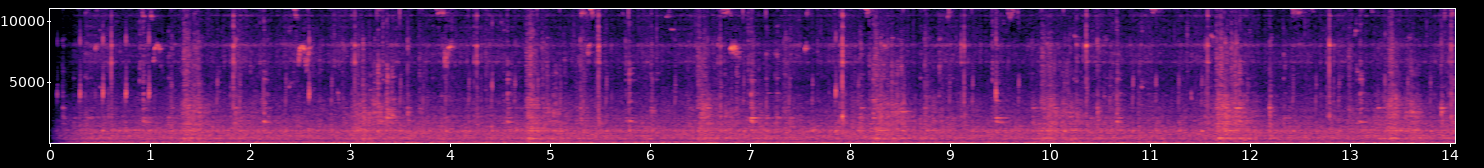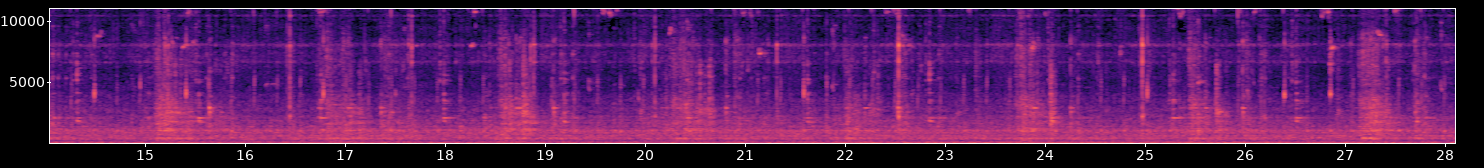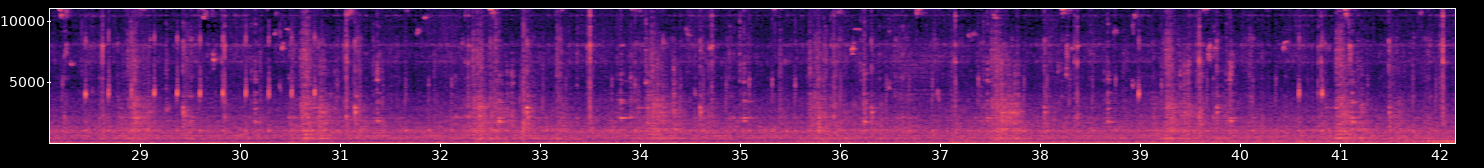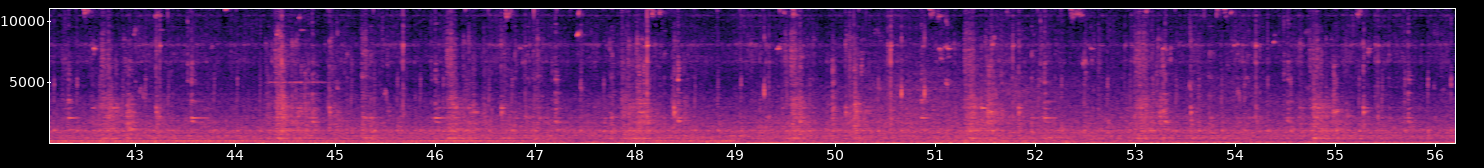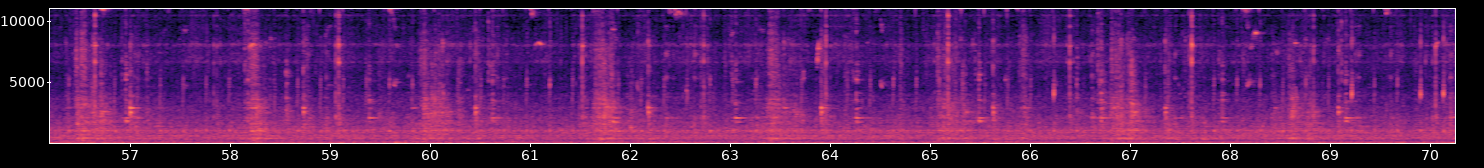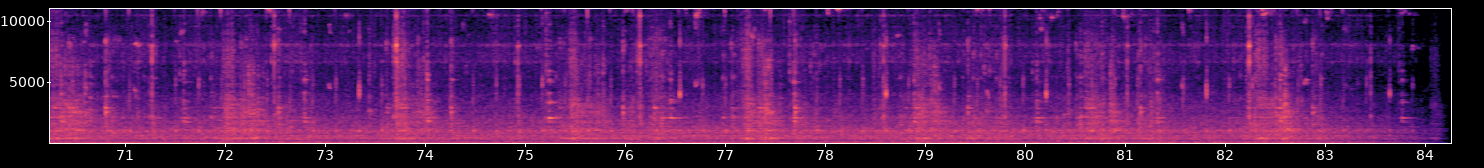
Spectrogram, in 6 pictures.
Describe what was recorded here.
Art sonor. Sound art. Arte Sonoro.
